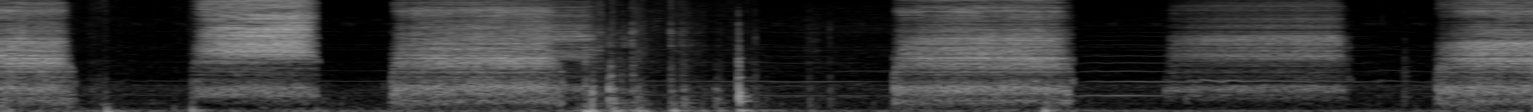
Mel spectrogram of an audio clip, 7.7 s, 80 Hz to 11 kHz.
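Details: Several barn owl fledglings contest a vole inside a nest in Israel, 16 June 2021. Loud, hoarse hissing screeches alternate with softer ones and quiet gaps, plus a few sharp clicks and knocks midway.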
